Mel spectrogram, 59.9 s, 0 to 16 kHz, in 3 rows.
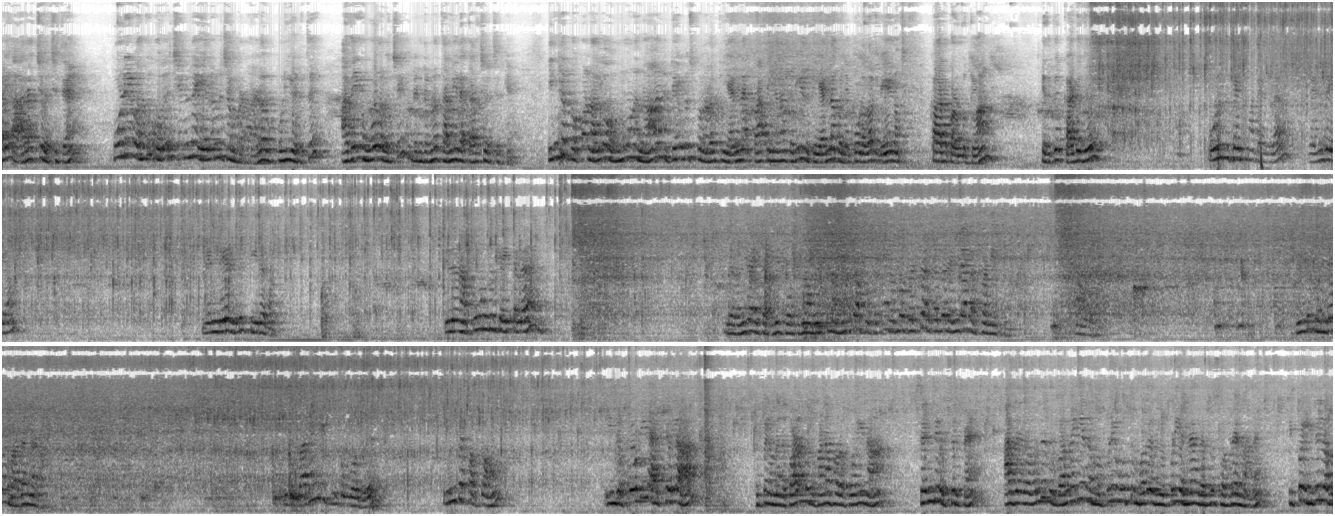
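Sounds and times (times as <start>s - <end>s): hot oil sizzling and crackling: 10.9s - 12.6s, 16.3s - 59.9s.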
